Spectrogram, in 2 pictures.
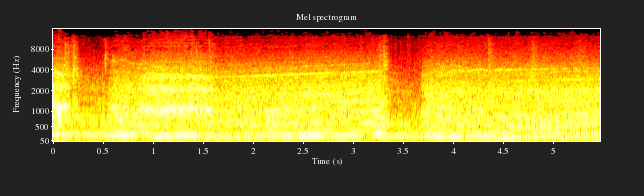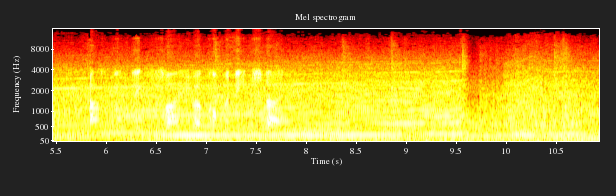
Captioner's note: engine noises and instructions from the co-pilot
